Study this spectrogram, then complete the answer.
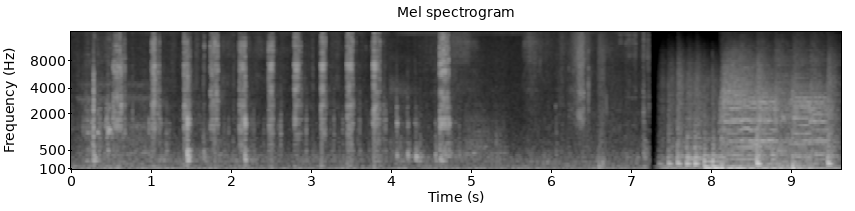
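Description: A ratchet tightens three 10 mm cover bolts on a 2003-2006 Subaru Baja engine, giving close, sharp clicking strokes in uneven bursts before a brief silence and a louder mechanical whir.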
